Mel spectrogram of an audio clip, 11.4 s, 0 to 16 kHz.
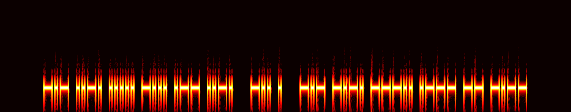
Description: Morse code, heard as a keyed tone, about 22 wpm, 700 Hz. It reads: KF5BWF DE KC8JMY
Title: USA Callsign DE Callsign - 6 Characters - 22wpm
